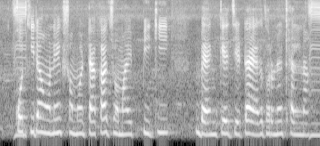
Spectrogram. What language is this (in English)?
Bangla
